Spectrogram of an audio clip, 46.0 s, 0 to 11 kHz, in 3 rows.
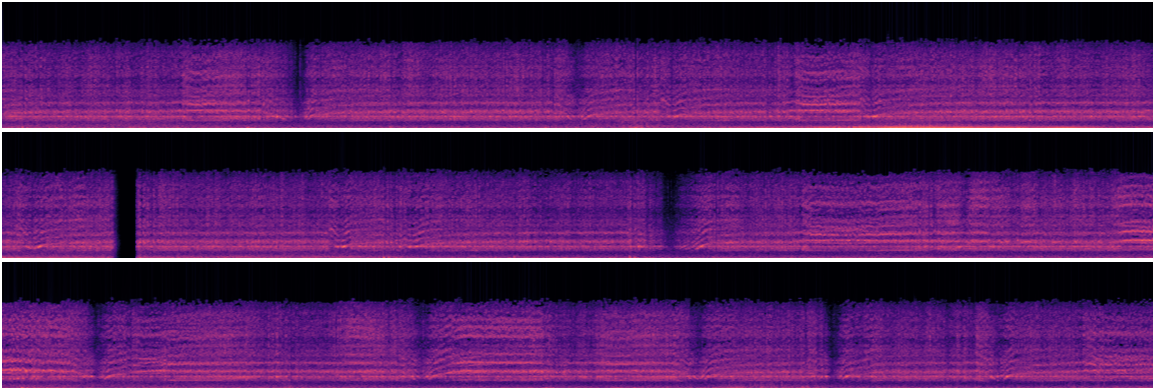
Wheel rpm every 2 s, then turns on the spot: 160, 200, 130, 200, 150, 180, 180, 200, 170, 190, 180, 190, 100, 190, 200, 200, 140, 190, 140, 190, 130, 140, 160.
none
